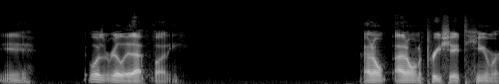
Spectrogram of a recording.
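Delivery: reluctant, grudging, unimpressed, dismissive tone. Imitating viewers who hated Negan, unimpressed by jokes: imitating grudging Negan haters. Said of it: "they're kind of sitting over there like".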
